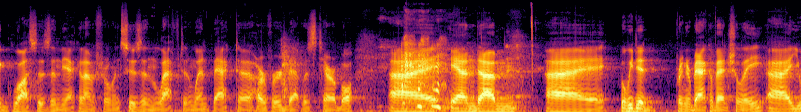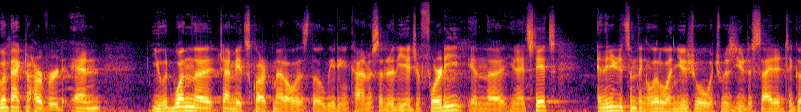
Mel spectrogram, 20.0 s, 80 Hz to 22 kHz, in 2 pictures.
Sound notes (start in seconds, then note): 4.8 laugh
